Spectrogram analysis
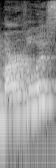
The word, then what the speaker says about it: marvelous: Once again, marvelous means full of marvel. Us means full of. And which syllable is stressed? Marvelous. It's the mar.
